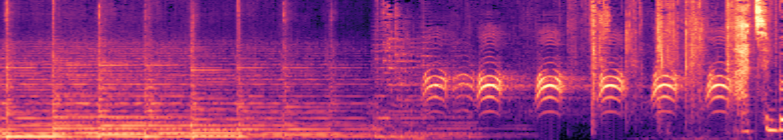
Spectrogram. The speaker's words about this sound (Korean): 더웬 까마귀가 저렇게 운담.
